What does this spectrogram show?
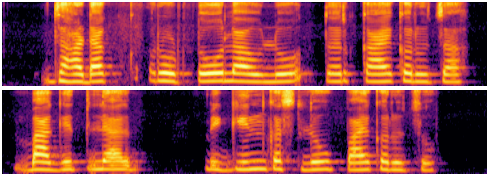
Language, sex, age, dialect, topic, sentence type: Marathi, female, 25-30, Southern Konkan, agriculture, question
